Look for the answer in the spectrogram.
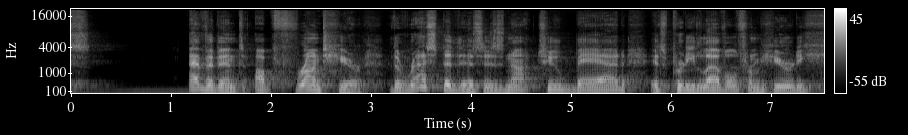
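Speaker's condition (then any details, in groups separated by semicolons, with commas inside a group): No condition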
